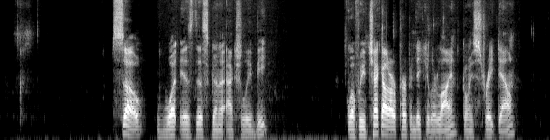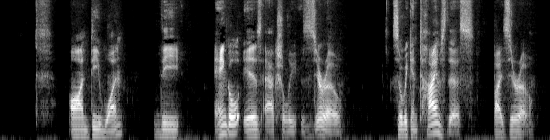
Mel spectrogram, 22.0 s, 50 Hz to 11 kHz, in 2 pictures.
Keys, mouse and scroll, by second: 1.2 click, 2.8 click, 3.4 click, 4.0 click, 4.4 click, 5.1 click, 5.5 click, 6.0 click, 7.9 shift+middle click, 7.9-8.3 shift+scroll down 1, 8.4 middle click, 9.8-10.3 scroll up 2, 10.3 shift+middle click, 10.9 middle click, 12.6-13.0 scroll down 1, 17.1 shift+middle click, 17.5 shift+scroll up 1, 18.4 click, 18.9 click, 19.6 click.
